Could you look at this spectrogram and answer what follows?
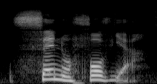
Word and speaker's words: xenofobia: examen fax el siguiente cuando la equis está al inicio de una palabra el sonido sera xenofobia y luego cuando la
